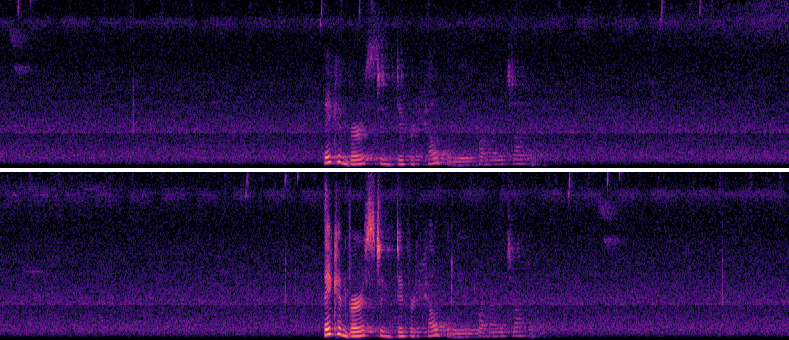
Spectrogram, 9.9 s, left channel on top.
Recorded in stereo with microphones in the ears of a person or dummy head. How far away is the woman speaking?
About 0.9 m.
